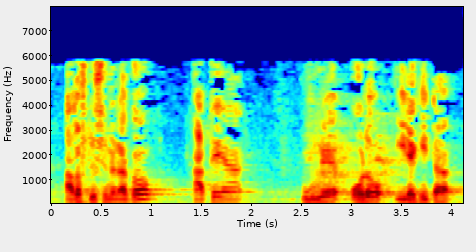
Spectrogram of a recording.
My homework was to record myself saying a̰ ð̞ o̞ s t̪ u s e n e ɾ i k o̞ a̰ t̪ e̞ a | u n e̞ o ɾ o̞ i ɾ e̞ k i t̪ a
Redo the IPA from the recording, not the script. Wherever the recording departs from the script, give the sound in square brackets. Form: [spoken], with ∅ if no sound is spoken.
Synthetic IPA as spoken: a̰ ð̞ o̞ s t̪ u s e n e ɾ [a] k o̞ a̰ t̪ e̞ a | u n e̞ o ɾ o̞ i ɾ e̞ k i t̪ a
